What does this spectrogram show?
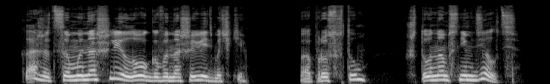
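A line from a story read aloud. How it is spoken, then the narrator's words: Gloomy remark. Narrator (Russian): мрачно заметил Дементьев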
